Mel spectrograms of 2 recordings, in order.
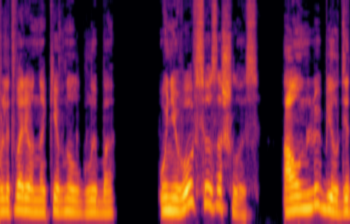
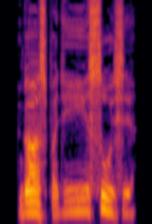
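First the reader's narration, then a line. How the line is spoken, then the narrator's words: Whispering through bitten lips. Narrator (Russian): шептал Фока обкусанными губами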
